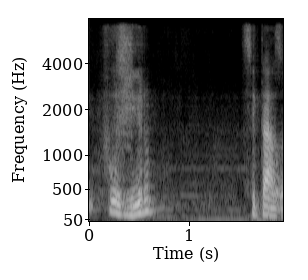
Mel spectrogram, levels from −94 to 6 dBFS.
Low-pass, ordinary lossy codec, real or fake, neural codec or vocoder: 7.2 kHz; none; fake; codec, 16 kHz in and 24 kHz out, 0.6 kbps, FireRedTTS-2 codec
